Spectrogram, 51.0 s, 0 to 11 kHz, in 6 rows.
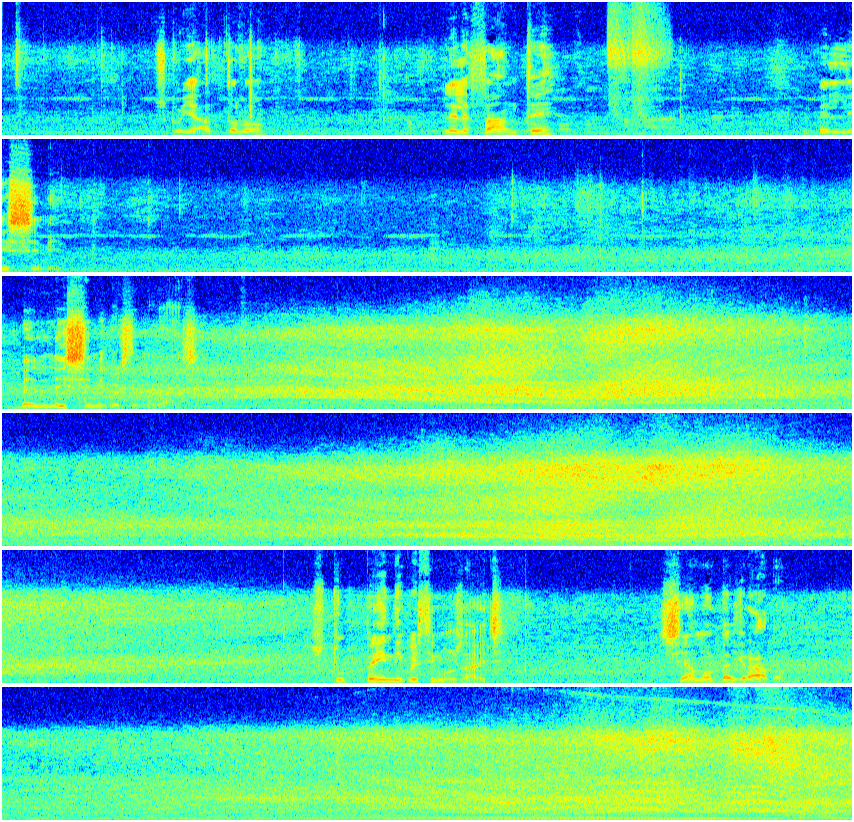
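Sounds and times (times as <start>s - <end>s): road vehicle passing: 13.4s - 51.0s.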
